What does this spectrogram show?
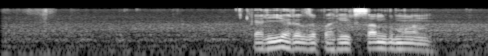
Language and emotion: Russian, neutral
